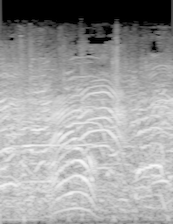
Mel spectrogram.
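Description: Spectators shouting and yelling, many voices overlapping at once.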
